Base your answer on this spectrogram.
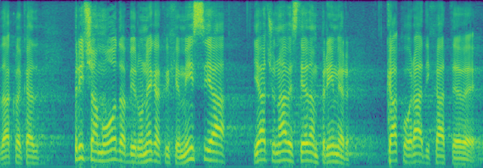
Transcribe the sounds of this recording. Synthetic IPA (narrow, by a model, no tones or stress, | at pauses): d̪akle̞kad̪ | pɾiːt͡ʃamoood̪abiɾune̞kakʋixe̞misija | jaːt͡ʃunaʋe̞st̪ije̞d̪anpɾiːmjeɾ | kako̞ɾaːd̪ixaːt̪eʋḛː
